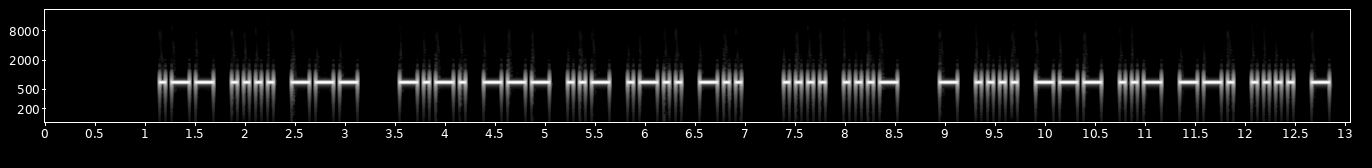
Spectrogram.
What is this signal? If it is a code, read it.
Morse code, heard as a keyed tone, about 20 wpm, 700 Hz. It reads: WHO COULD HV THOUGHT
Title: Sentences from Top 300 Words and Abbreviations 20wpm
